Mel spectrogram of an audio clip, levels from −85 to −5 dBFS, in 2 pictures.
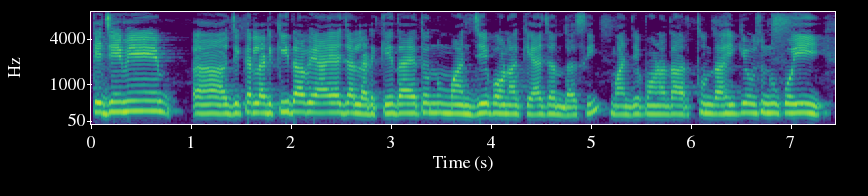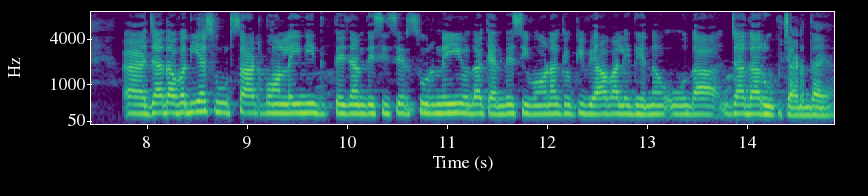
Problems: background sounds at intervals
